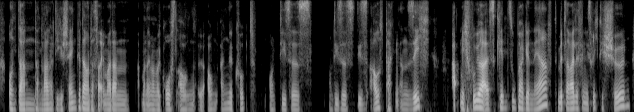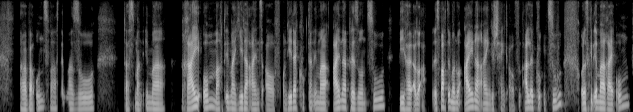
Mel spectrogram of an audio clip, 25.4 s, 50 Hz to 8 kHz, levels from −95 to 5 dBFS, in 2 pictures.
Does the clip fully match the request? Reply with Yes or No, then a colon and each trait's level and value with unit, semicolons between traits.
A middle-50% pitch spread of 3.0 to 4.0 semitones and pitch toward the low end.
Yes: average, 3.4 semitones; low, 110 Hz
